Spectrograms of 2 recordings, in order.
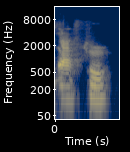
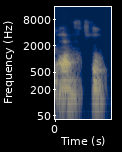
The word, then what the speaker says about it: after: Now, if you take it in the American way, it's after, right? They roll the R and they pronounce the A as A, right? So yeah, they'll say after, right? If you take the British pronunciation, they'll pronounce the A as A, right? They'll say after. They will not pronounce the R.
